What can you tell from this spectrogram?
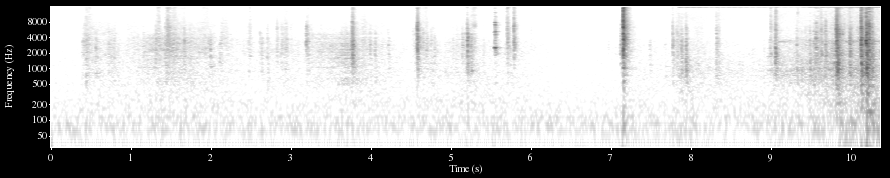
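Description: Handling noise from a VCR and a VHS cassette: scattered light clicks, taps and rattles of hard plastic, with one sharp click about seven seconds in and a busier run of clicks and knocks near the end.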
